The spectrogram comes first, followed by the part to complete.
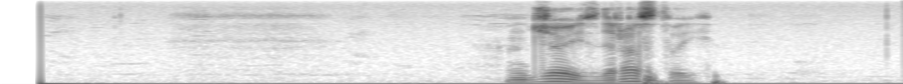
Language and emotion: Russian, neutral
